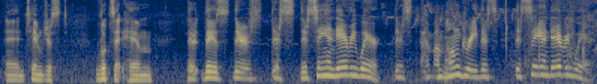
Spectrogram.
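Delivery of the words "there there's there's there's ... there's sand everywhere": high, whimpering complaint; much higher, whimpering old man; whiny old man. Acted. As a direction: whine like a man about to cry. Tim whining before he cries.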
